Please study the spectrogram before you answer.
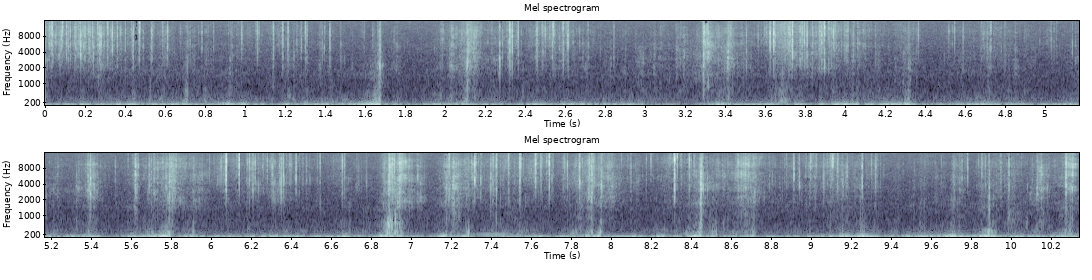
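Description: A solid lump of blue polystyrene-bead foam clay (floam) is pulled apart with both hands and squeezed with the fingertips. It gives a dense, close run of dry crackling, crunching and tearing sounds with quick, short snaps over a low rumble, continuing steadily throughout.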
